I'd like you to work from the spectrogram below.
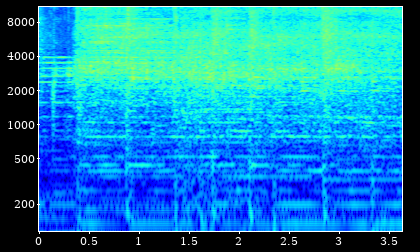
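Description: An Oral-B electric toothbrush, a budget model, runs with a steady close buzzing drone that pulses in repeated surges through the whole stretch, with no voices.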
